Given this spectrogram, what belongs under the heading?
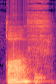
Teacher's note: On serre la gorge au fond. Au fond de la gorge, on serre, on resserre la gorge, et donc ça fait le son Qaf.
